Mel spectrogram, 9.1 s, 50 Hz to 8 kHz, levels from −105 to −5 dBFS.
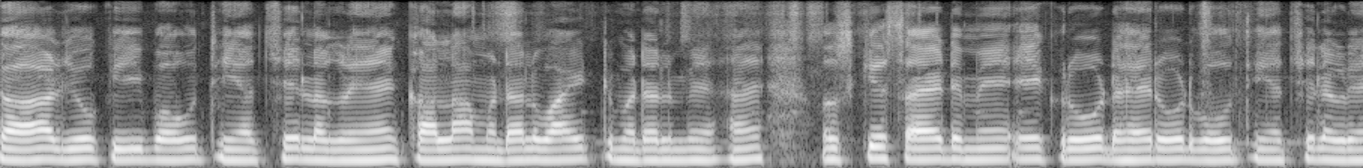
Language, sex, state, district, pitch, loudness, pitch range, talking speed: Hindi, male, Bihar, Kishanganj, 145 Hz, -15 LUFS, 145-150 Hz, 185 wpm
